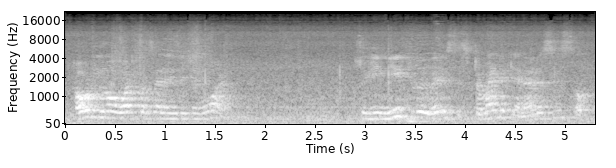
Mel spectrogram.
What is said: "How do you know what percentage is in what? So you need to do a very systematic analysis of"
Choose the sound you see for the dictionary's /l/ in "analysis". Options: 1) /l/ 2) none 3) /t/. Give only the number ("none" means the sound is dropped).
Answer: 1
